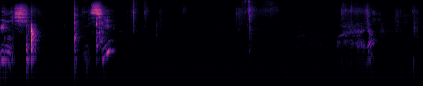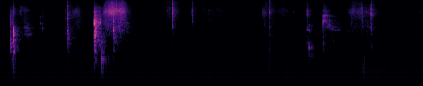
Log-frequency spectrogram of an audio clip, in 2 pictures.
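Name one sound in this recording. Paper rustles and slides across a table.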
